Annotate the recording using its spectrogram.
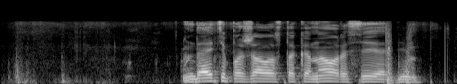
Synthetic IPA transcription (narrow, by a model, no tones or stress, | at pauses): d̪ajtʲɪpɐʐalˠəst̪əkɐnalˠrɐsʲijəɐdʲin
